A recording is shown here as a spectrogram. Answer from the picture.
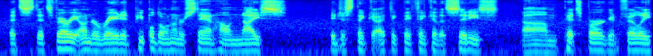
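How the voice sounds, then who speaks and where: In a New York accent, a man speaks with a very deep, low pitch. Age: 40s. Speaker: flight sim streamer. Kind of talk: casual livestream chat. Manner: casual, chatty.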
